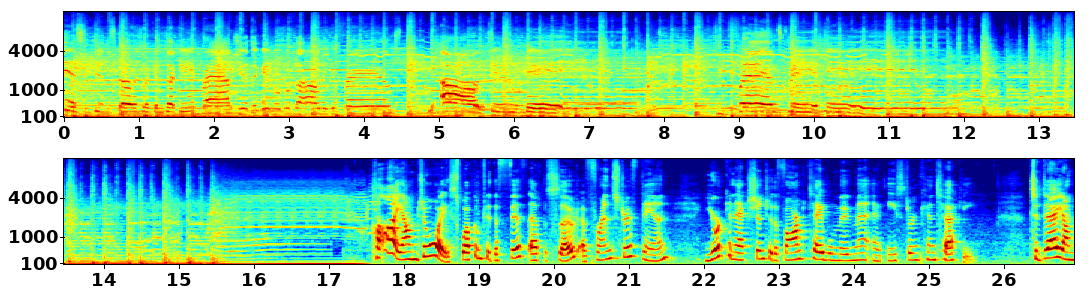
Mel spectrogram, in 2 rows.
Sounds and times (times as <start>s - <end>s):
Music: 0.0s - 17.8s
Speech: 17.6s - 25.6s, 26.4s - 26.9s.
